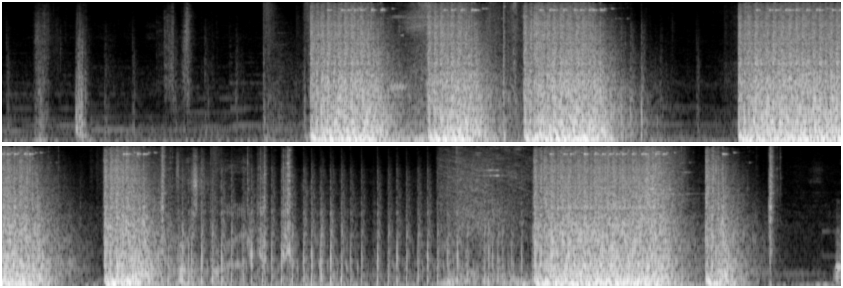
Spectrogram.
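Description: Rapid automatic gunfire from the Free Fire battle royale game comes in several loud, dense bursts separated by short gaps, with a few single thuds between them.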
